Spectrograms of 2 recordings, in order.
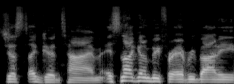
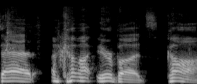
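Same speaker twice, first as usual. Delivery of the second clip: put-on slow, exasperated, fed-up kid voice; 4 semitones higher than usual. Acting out the kid answering the dancing dad: playing the dad's annoyed kid. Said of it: "He's like".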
